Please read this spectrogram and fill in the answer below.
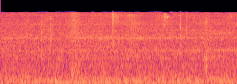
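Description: Steady, loud low rumble of outdoor noise, with a few faint clicks.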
